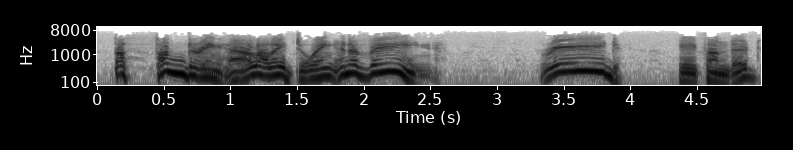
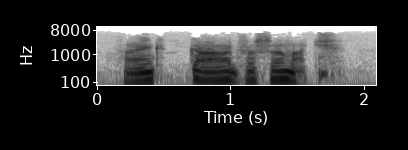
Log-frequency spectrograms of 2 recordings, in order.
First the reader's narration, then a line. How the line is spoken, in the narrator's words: muttered Carter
